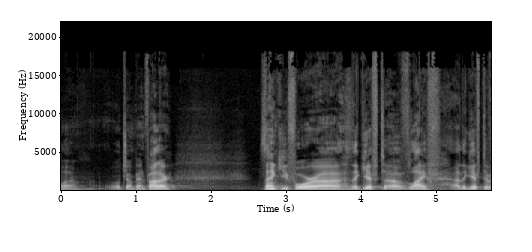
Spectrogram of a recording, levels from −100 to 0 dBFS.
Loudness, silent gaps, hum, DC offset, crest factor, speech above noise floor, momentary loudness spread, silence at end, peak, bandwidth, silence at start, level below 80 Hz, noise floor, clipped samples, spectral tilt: -26 LUFS; none; none; under 0.1%; 20 dB; 37 dB; 16 LU; 0 s; -6 dBFS; 18 kHz; 0 s; -78 dBFS; -62 dBFS; under 0.1%; -5.5 dB/octave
